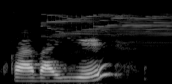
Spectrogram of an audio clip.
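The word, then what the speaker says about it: travaillé: Travailler, okay, will be travailler avec l'accent aigu à la fin. La prononciation, c'est la même chose. The pronunciation is the same.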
